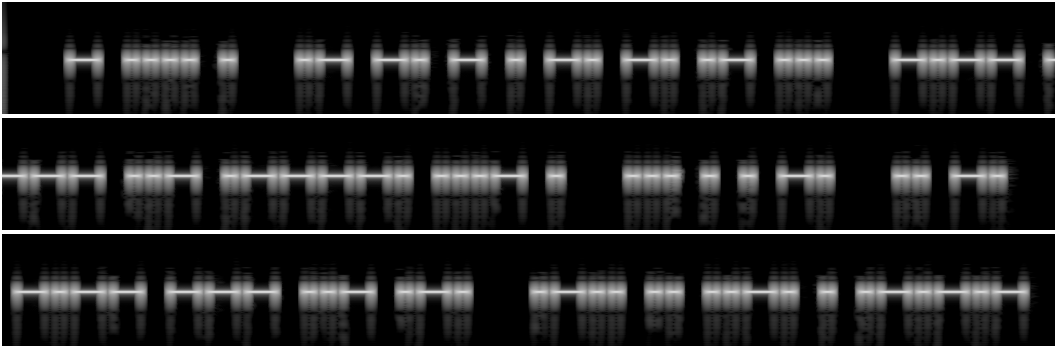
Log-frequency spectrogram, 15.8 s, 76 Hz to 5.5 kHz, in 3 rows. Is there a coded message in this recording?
Yes: Morse code from 0.3 to 15.6 s, heard as a keyed tone, about 25 wpm, 600 Hz. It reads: THE ANTENNAS YOU'VE SEEN IN YOUR LIFE.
